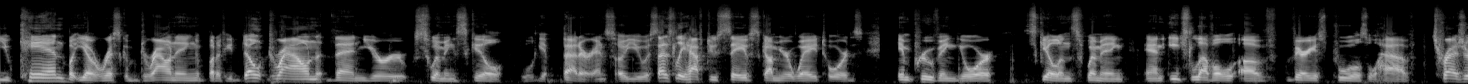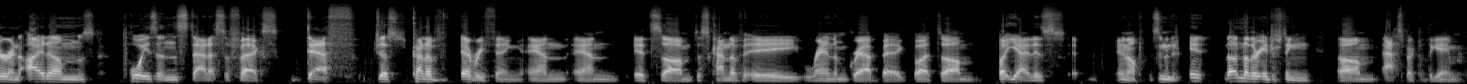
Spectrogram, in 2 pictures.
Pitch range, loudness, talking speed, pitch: 85-120 Hz, -19 LUFS, 175 wpm, 100 Hz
